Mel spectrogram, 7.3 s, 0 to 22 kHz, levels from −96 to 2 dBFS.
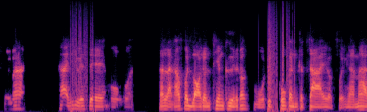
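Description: A speech recording with two bursts of loose connector crackle, from 1.41 to 1.90 s and again from 5.16 to 5.90 s. Each is an irregular patch of scratching and crackle laid over the signal. A worn or dirty contact in the cable path is making and breaking as it shifts, chopping the audio on and off, and any DC present on the line turns each reconnection into a pop.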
